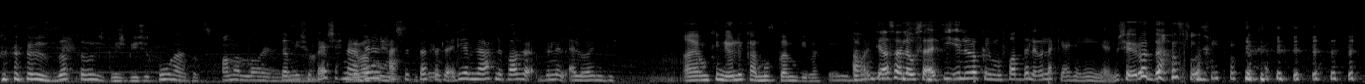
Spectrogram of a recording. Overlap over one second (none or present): present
